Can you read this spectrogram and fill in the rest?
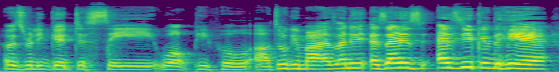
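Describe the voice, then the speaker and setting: A woman co-host with a hoarse, croaky voice, chatting in a lively way. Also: medium pitch, brisk. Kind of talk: casual chat.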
